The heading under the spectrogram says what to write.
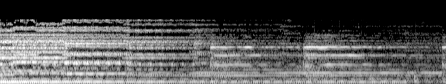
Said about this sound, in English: Oh, there goes that church bell again.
